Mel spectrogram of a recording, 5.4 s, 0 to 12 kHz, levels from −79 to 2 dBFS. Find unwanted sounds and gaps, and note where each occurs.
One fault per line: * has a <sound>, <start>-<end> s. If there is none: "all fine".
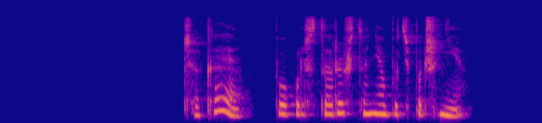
all fine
